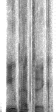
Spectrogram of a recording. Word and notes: eupeptic: British English

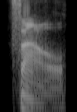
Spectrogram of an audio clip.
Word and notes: fowl: British English

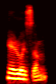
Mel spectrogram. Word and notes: heroism: Indian

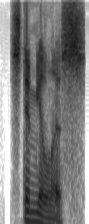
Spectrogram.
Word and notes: stimulus: American English

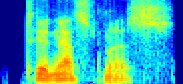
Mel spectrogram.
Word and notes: tenesmus: American English

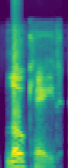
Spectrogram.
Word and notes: locate: American English

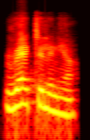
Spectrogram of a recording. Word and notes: rectilinear: Indian

